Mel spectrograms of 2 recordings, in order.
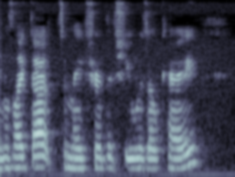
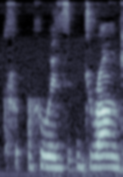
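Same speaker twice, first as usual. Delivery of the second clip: normal talking voice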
